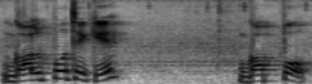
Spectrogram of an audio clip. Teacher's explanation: আবার পরাগতর উদাহরণ একটা দিই, যেমন গল্প থেকে গপ্প, এখানে দেখতে পাচ্ছি যে এই পরের প্রভাবে প্রথমের ধ্বনি লটি পরিবর্তিত হয়ে দুটি হয়ে গেছে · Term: পরাগত সমীভবন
